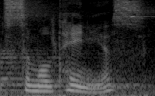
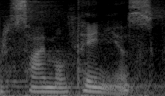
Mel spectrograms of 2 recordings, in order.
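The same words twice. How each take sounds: First: "simultaneous" opening with "sim"; short first vowel in "simultaneous"; "simultaneous" as "sim-ul-taneous"; British short I. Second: "simultaneous" opening with "sime"; long first vowel in "simultaneous"; "simultaneous" as "sigh-mul-taneous"; American long I. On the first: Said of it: "British people say". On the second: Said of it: "American people say". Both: Shown as a demonstration.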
